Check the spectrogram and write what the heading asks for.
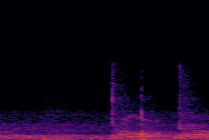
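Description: Sepak takraw ball struck several times in quick succession, a series of three sharp smacks in the second half, with a softer thud about half a second in, over a crowd's chatter in a large hall.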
